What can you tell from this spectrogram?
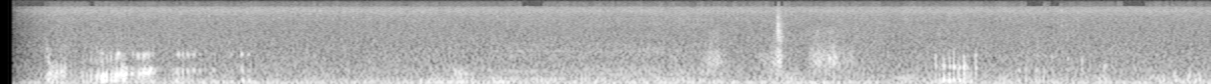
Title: stomach making noises cuz I j ate grapes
